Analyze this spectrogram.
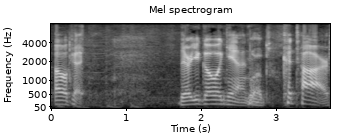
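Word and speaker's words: catarrh: i was saying okay there you go again katar spell it c-a-t-a-r-r-h i think that's right it's so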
